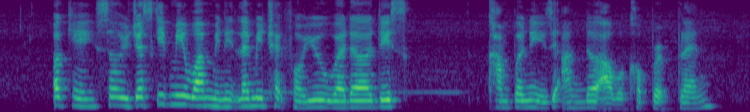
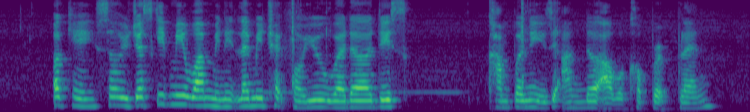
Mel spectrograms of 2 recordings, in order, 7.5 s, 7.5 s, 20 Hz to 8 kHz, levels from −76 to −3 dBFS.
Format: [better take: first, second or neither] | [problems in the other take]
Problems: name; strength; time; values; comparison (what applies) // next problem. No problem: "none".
first | background sound (Shatter); 19 dB below the speech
